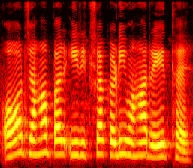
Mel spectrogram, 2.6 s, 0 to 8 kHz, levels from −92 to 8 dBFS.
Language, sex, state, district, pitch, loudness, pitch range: Hindi, female, Uttar Pradesh, Muzaffarnagar, 235 Hz, -14 LUFS, 220-250 Hz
